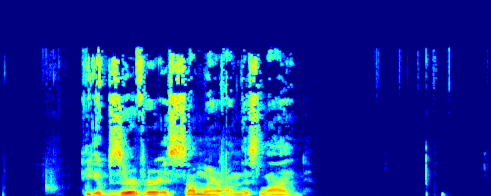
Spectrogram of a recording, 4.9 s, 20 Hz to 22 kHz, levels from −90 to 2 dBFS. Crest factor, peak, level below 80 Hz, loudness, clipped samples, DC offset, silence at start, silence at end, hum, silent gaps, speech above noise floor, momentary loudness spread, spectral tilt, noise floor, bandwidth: 20 dB; -2 dBFS; -62 dBFS; -19 LUFS; under 0.1%; under 0.1%; 0.45 s; 1.9 s; none; none; 69 dB; 10 LU; -3.5 dB/octave; -88 dBFS; 17 kHz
